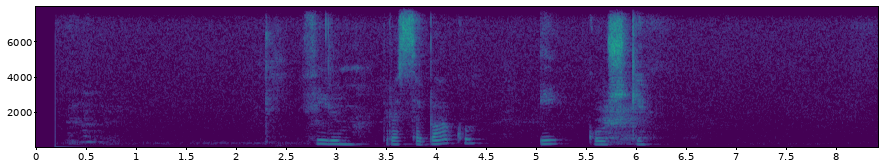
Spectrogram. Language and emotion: Russian, neutral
